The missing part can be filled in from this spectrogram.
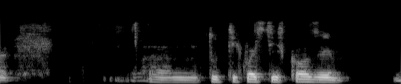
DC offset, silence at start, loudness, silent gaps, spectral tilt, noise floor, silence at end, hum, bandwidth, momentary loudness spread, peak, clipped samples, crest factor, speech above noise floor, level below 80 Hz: under 0.1%; 0 s; -22 LUFS; 3.60-3.67 s, 3.79-3.93 s; -6.5 dB/octave; -65 dBFS; 0 s; none; 8 kHz; 22 LU; -6 dBFS; under 0.1%; 18 dB; 43 dB; -80 dBFS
